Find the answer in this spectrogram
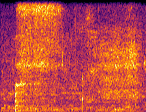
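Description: Faint breath drawn in through the nose, close to a headset microphone, lasting about half a second just after the start; low room tone otherwise.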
